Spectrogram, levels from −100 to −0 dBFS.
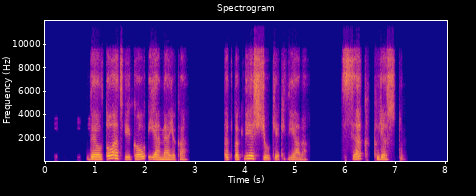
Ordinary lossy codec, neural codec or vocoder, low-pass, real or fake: Opus, 16 kbps; codec, 24 kHz, 0.9 kbps, WavTokenizer, medium music audio release; 10.8 kHz; fake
